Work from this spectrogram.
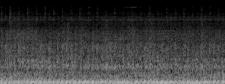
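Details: Mitsubishi Pajero Fieldmaster diesel had hard cold starts; after replacing the glow plug relay and high-resistance sending unit that kept the glow plugs on, it starts on one click. Steady, even, healthy diesel idle.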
